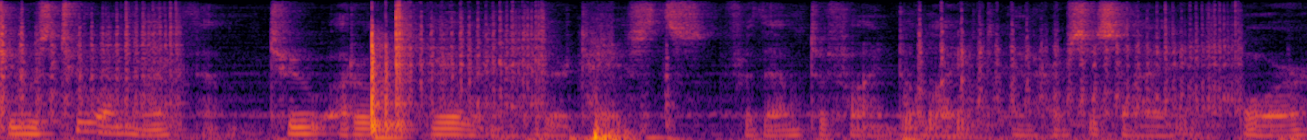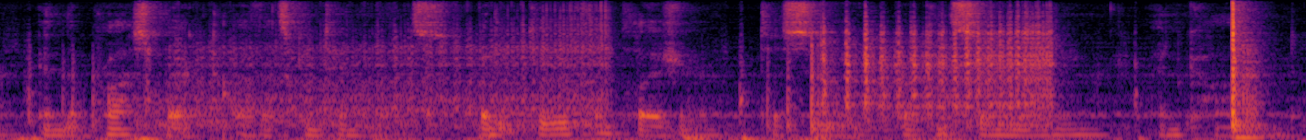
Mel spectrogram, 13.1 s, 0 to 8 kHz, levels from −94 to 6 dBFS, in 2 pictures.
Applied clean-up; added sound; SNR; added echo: none; Coin (dropping); -1 dB; reverberation time 0.4 s.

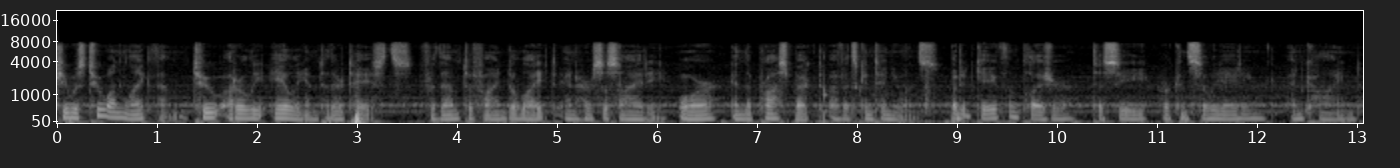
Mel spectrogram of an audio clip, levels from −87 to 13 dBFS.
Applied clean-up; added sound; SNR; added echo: none; none; none; none.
